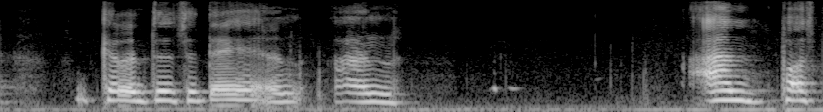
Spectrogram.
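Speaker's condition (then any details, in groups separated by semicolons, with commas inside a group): Cerebral palsy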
